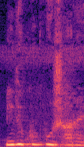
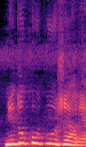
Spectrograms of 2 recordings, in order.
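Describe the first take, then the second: First: Put-on softer, gently modelling निधी खूप हुशार आहे for the child; soft coaxing prompt. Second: Said in the usual way. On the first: Shown as a demonstration. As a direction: softly show the child what to say, stressing निधी. (हळू, प्रेमळ आवाजात मुलीला शिकवत) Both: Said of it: "हे बघ".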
